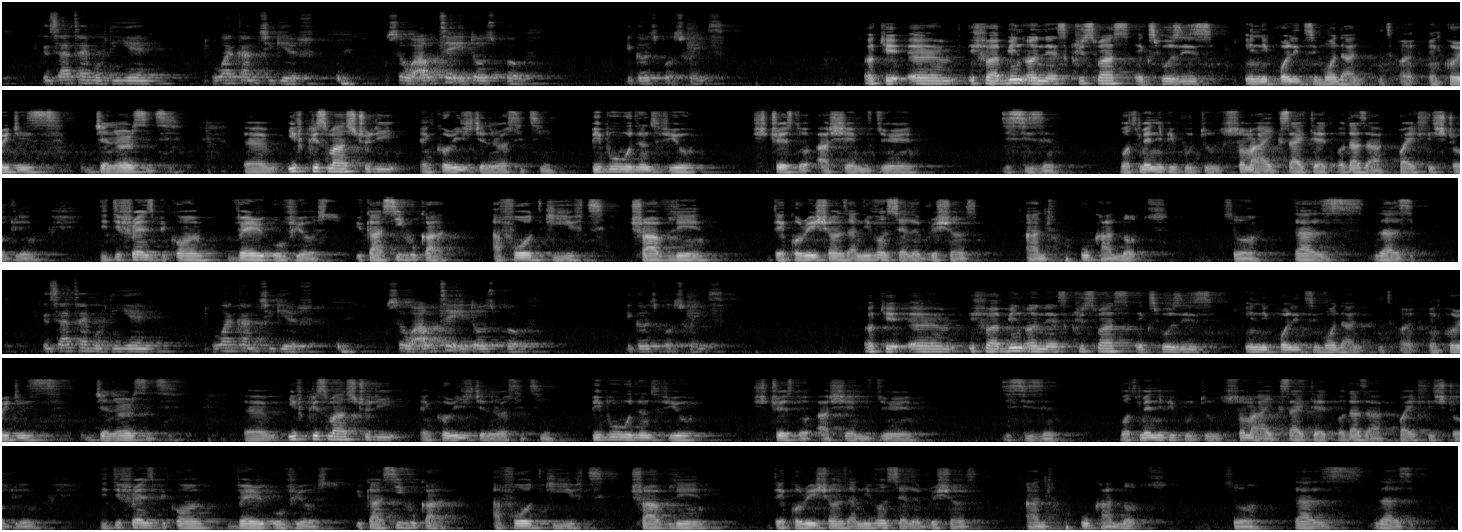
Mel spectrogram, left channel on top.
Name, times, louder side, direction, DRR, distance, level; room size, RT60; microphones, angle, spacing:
voice 1, 0.4-1.5 2.1-3.1 3.8-5.3 6.3-7.2, equal, 10° left, 3.5 m, -31 dB
voice 2, 8.6-12.1 12.4-16.4 17.0-20.1 20.5-21.5 22.1-23.7 24.6-25.1 25.8-29.8 30.1-33.6 34.1-35.2 35.5-36.2 36.9-38.9 39.4-39.7 40.0-40.8 41.5-41.7 42.1-43.3, left 3 dB, 45° left, 1.1 m, -26 dB
30.0 x 21.0 x 5.3 m
head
